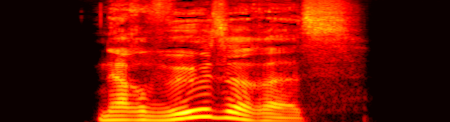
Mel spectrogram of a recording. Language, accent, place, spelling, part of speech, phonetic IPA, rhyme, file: German, Germany, Berlin, nervöseres, adjective, [nɛʁˈvøːzəʁəs], -øːzəʁəs, De-nervöseres.ogg
- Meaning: strong/mixed nominative/accusative neuter singular comparative degree of nervös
